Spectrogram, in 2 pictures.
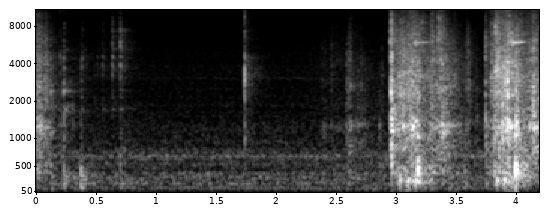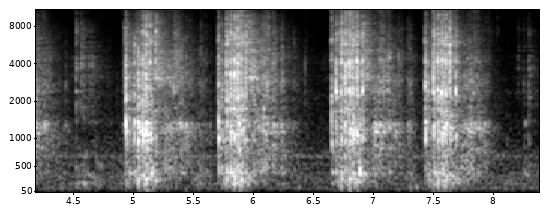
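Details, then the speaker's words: Stihl 4-Mix hedge trimmer: five pull-cord yanks, each a light, free whir with no firm chuff against compression. It has almost no compression and is likely beyond repair. Low compression. "sounding so hot it's actually got almost no compression so this one might be a goner let's take the plug out"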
